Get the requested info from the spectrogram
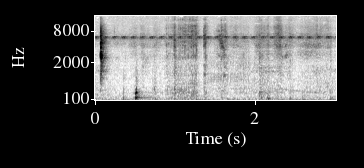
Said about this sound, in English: the truffle shuffle almost exactly mimics the way I would really shuffle a deck of cards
